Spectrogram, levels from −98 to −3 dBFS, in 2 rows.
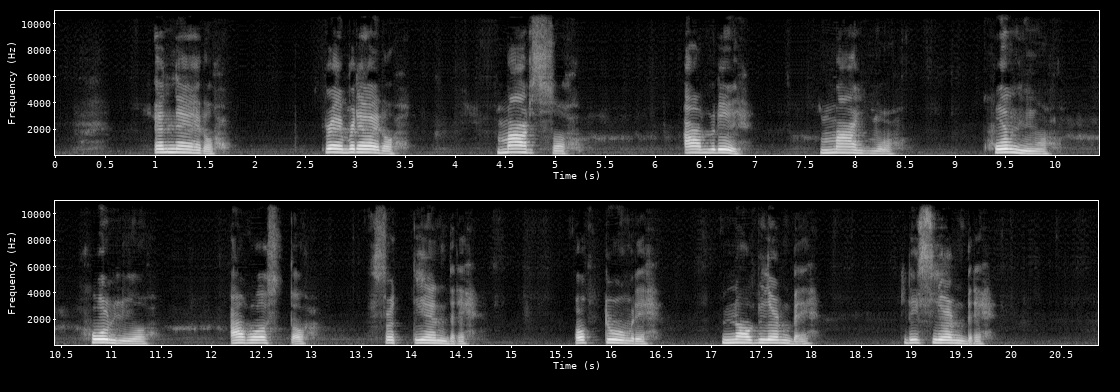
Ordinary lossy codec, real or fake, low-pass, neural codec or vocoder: none; fake; none; autoencoder, 22.05 kHz, a latent of 192 numbers a frame, VITS, trained on one speaker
